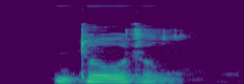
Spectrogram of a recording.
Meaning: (verb) 1. Chiefly followed by away: to spend (time) without haste or purpose 2. To spend time idly and unfruitfully; to waste time 3. To move or walk lackadaisically
- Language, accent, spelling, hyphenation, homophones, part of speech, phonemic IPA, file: English, Southern England, dawdle, daw‧dle, doddle, verb / noun, /ˈdɔːdl̩/, LL-Q1860 (eng)-dawdle.wav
